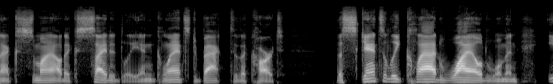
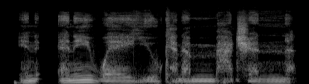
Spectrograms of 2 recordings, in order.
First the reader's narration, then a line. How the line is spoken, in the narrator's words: whispered in a conspiratorial manner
